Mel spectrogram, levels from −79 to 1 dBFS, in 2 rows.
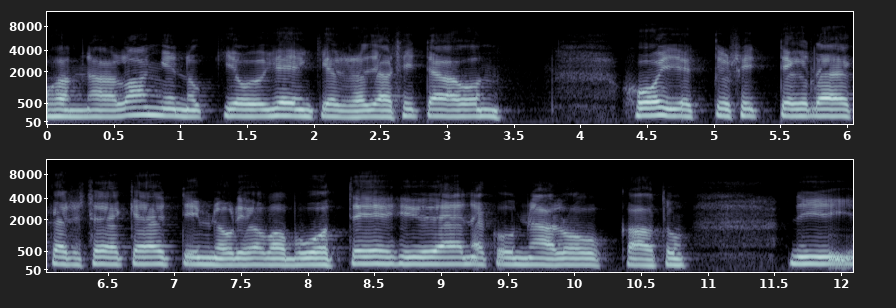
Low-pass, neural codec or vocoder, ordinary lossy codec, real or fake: none; none; none; real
